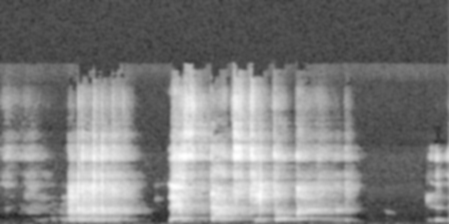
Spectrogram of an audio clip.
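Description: A woman talking in two short stretches, her words not made out.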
